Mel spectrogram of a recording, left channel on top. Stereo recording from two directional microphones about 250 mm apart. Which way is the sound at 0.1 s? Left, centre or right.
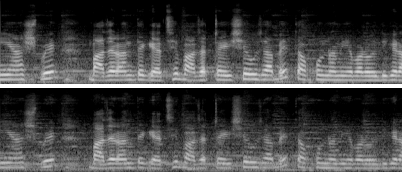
Centre.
